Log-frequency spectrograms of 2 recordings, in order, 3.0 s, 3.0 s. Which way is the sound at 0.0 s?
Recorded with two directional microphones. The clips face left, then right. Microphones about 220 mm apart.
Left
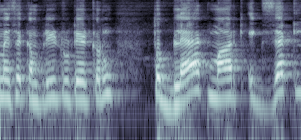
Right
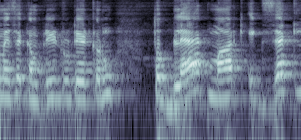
50° left (ahead or behind).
